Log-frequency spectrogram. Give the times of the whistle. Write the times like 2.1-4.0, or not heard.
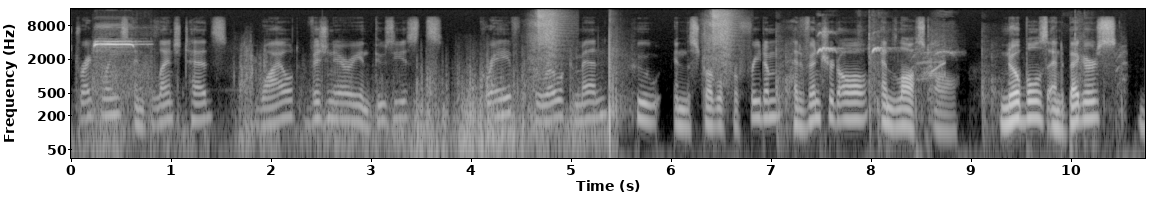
0.2-0.8, 7.5-8.8.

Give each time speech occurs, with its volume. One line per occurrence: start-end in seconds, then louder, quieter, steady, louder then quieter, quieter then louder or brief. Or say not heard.
0.1-10.7 louder.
